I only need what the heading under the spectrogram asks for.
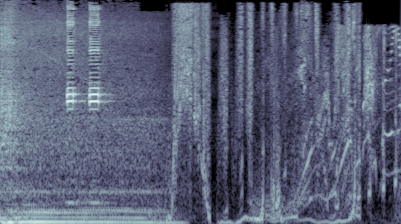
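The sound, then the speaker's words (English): A truck engine rumbles steadily with a low droning hum for a couple of seconds, then gives way to a busy run of scratchy scraping and squeaking noises. “Let's get up there and let's make it happen. I'll drive the truck.”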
